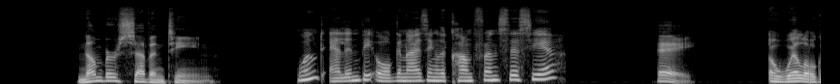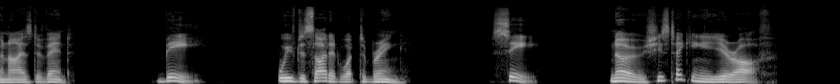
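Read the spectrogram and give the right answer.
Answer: C: No, she's taking a year off.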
